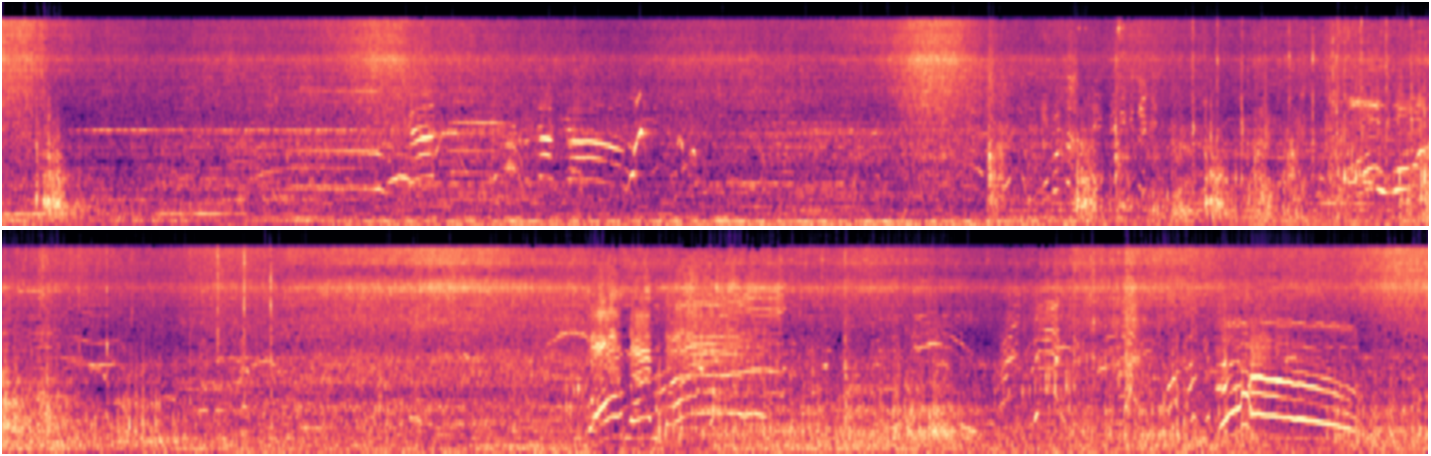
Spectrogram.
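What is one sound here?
Fountain jets of water rush and splash down in a steady roar.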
